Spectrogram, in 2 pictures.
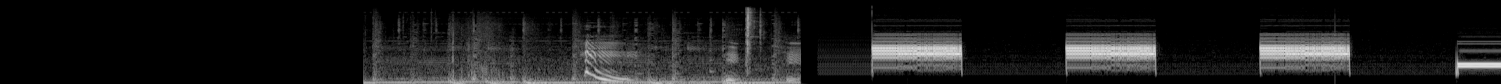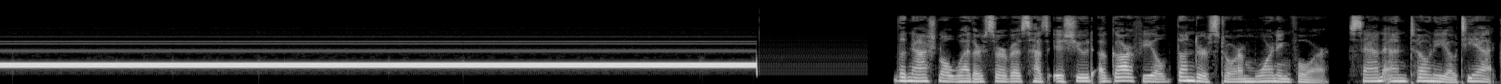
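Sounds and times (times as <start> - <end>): digital data bursts: 8.7 - 9.6, 10.7 - 11.6, 12.6 - 13.5
two-tone alert signal: 8.8 - 9.6, 10.7 - 11.6, 12.6 - 13.5.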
